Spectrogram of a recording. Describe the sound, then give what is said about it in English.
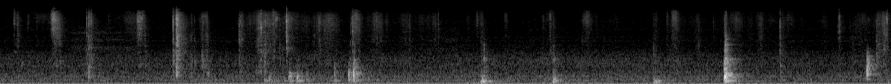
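Tarot cards being shuffled and drawn for a three-card reading: many soft, irregular flicks and slaps of card stock, with one louder snap near the end. “I'm going to be drawing three cards, past, present, future, as we take a peek here for Gemini.”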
